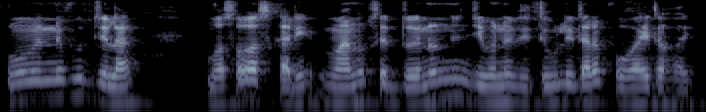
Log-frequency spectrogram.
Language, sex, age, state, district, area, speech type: Bengali, male, 30-45, West Bengal, Purba Medinipur, rural, spontaneous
